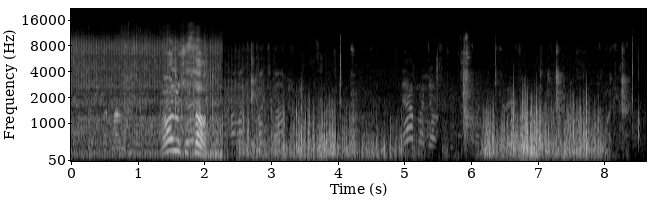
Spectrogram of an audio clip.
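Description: Farm tractor engine running at idle, a steady low drone with men's voices over it. About two seconds in it stops abruptly at a cut, leaving open-air background with scattered voices.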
